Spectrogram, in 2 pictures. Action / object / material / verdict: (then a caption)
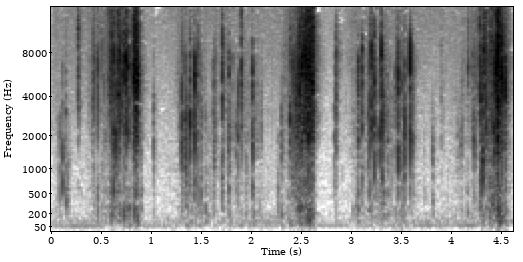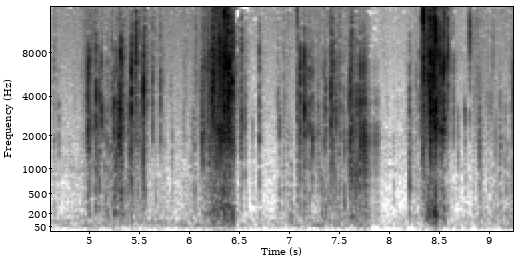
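scrape / plastic mailer bag wrapping a box / plastic / none. Long black nails tap and scratch an orange plastic Temu shipping bag wrapped around a boxed dual-camera dash cam lying on cloth. Bright, crisp crinkling and crackling come in irregular bursts, with quick ticks between them and almost no low end.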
